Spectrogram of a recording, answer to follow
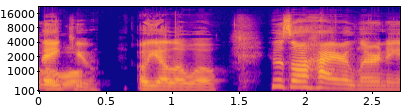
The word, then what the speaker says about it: Oyelowo: How do you pronounce the brother's last name? David help me. Oyelowo. Thank you. Oyelowo.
